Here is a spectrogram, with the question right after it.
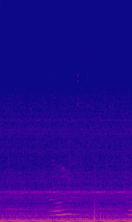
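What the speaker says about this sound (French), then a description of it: "on va aller chercher ton chat dans cet arbre" A cartoon cat stuck up in a tree meows in drawn-out, wavering cries over a steady musical background hum, fairly close and continuous with no talk.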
